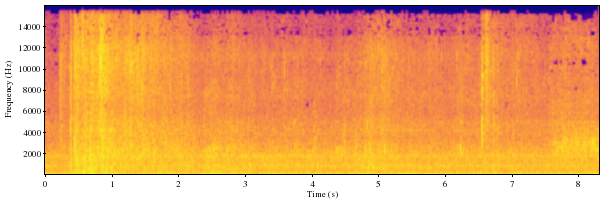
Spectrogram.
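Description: Wind buffeting the microphone in a steady low rumble, with water splashing as a man enters a swimming pool in the first second.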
